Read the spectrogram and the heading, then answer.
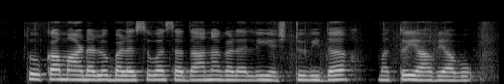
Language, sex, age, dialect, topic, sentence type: Kannada, female, 18-24, Central, agriculture, question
